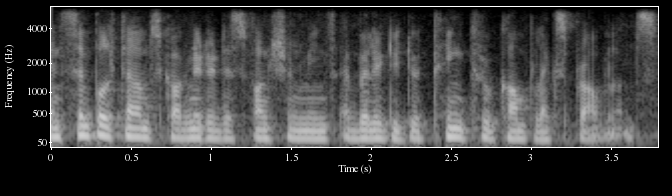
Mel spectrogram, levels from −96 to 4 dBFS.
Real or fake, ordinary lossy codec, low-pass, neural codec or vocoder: fake; Opus, 32 kbps; 5.4 kHz; vocoder, 22.05 kHz, 80 mel bands, Vocos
